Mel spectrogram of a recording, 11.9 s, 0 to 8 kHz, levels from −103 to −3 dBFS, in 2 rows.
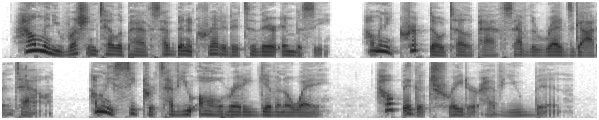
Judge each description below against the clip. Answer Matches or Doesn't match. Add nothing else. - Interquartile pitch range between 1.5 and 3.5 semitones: Doesn't match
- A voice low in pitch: Matches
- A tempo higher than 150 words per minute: Matches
